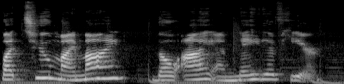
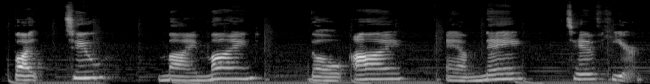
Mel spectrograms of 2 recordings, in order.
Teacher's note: Unstressed, stressed, unstressed, stressed, so on and so forth.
